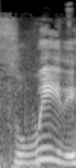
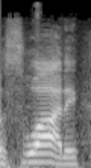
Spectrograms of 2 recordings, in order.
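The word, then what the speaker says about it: Saweetie: And here it is Juneteenth month, and he gonna offer Swati a niece $100,000 for a date. You talking about Sweetie? Yes, her name is Sweetie.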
